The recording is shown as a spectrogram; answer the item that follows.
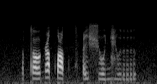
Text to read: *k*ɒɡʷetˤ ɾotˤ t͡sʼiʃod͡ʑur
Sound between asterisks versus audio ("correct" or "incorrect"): incorrect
